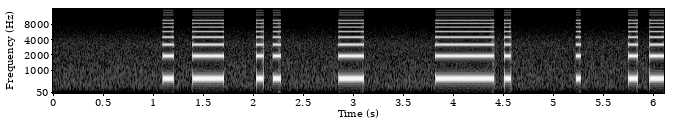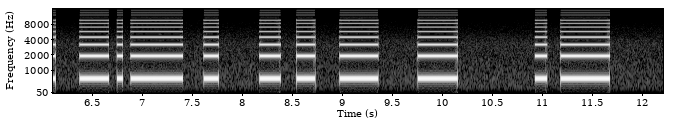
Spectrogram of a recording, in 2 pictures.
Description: Beeps of irregular length. There is no code.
